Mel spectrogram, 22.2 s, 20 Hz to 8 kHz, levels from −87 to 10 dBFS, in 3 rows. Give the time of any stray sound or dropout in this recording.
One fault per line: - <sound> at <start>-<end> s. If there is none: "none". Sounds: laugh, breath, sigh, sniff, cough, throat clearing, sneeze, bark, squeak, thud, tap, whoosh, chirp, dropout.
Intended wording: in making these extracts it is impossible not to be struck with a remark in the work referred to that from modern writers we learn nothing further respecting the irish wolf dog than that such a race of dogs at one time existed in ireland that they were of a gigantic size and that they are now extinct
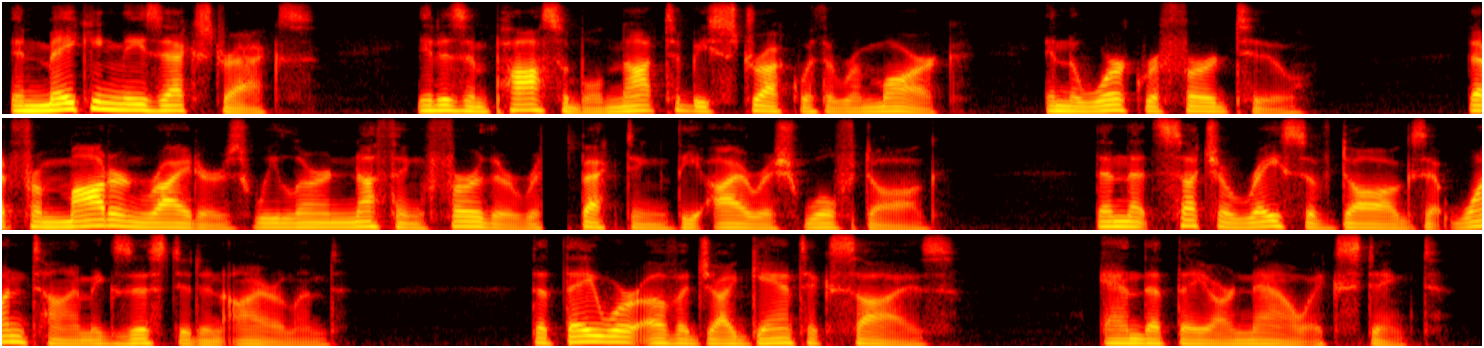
- dropout at 10.1-10.2 s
